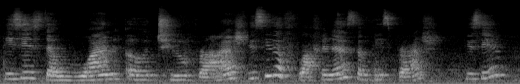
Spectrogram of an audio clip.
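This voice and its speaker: Chatty and excited about her products, a woman from Peru tries on makeup for her beauty vlog, filling her talk with fillers in a voice on the high side. She's recorded by a distant camera mic in a home room, so it sounds echoey and a bit off-mic, with slight hiss or hum.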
